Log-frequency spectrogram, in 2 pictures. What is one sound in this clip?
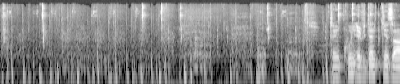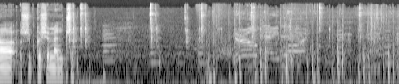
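A horse's hooves thud in a steady gallop.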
